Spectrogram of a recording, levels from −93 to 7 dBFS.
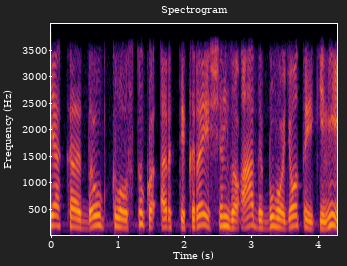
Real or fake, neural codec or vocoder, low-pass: fake; autoencoder, 48 kHz, 128 numbers a frame, DAC-VAE, trained on Japanese speech; 3.6 kHz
